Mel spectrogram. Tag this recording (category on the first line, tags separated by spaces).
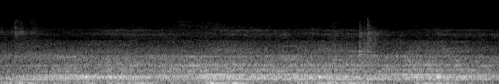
Sound effects > Vehicles
transportation vehicle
